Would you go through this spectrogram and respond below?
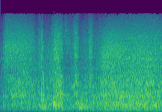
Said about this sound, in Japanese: そしてそしてこの時期美味しいのが新米。まあ、精米して袋詰めをする、その音だけではなかなか美味しさは伝えきれないんですけれども、新米のお話も伺ってきました。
